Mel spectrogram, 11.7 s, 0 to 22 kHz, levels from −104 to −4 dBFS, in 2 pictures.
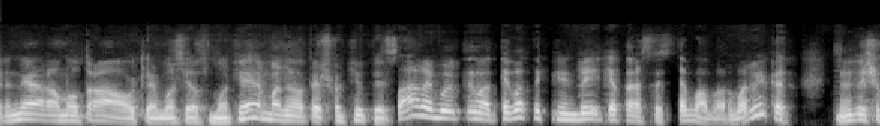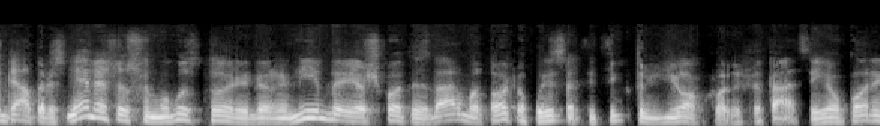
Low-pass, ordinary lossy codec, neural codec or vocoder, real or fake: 10.8 kHz; AAC, 32 kbps; codec, 24 kHz, 1 kbps, SNAC; fake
